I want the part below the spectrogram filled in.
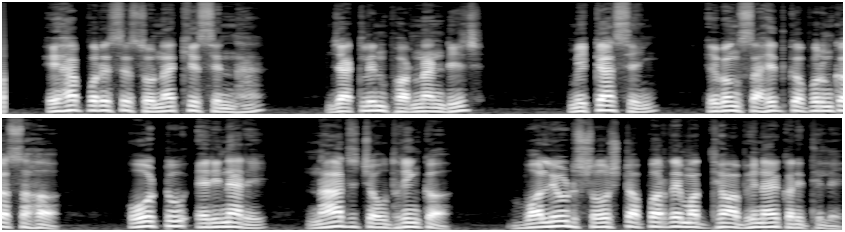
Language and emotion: Odia, neutral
